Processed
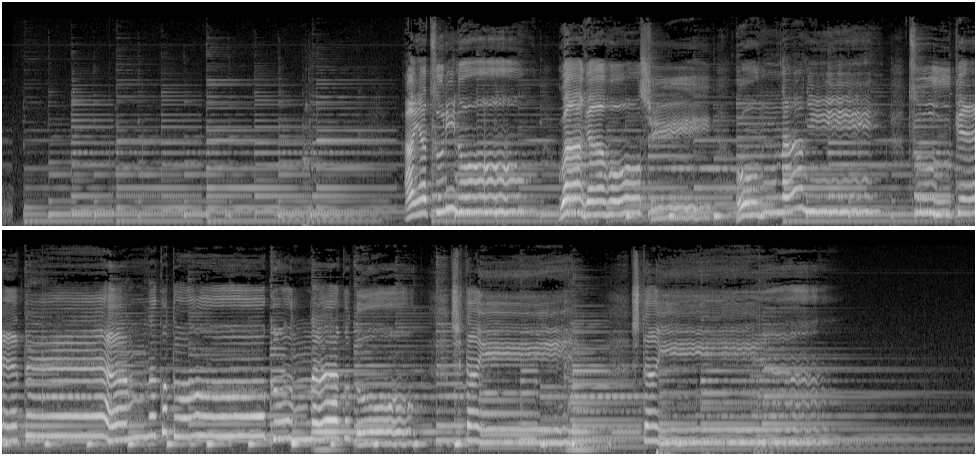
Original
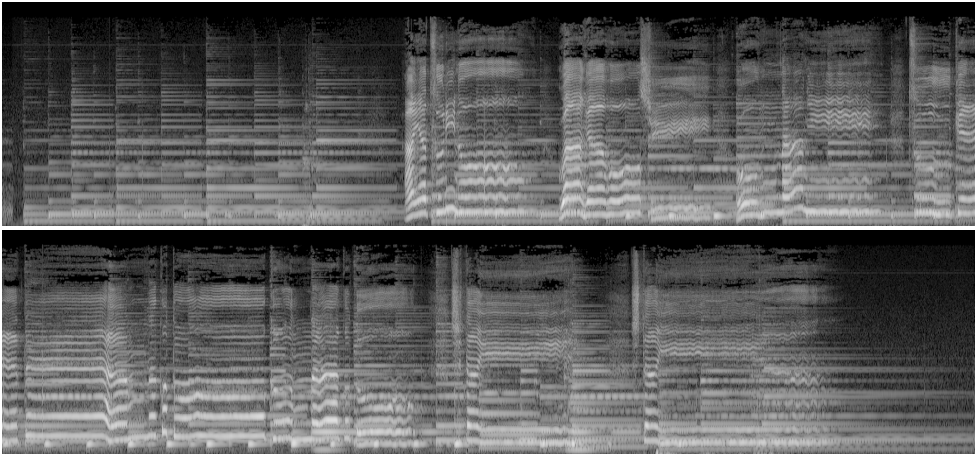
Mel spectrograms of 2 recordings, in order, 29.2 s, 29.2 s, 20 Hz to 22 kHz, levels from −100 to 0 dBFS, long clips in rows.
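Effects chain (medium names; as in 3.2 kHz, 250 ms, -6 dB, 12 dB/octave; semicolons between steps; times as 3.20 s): peaking EQ 160 Hz -3.5 dB 0.73 oct; trim -4 dB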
